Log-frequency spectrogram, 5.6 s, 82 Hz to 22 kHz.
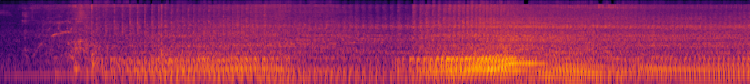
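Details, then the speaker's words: Briggs and Stratton P2400 generator, just started after adding fuel, no load, on an unstable table: fires up and settles into a steady even hum with brief rev rise, very quiet, smooth; normal. "Okay, I will say this is, it's very quiet. It's running very smoothly."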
